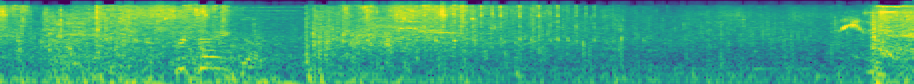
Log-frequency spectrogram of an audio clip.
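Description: Spell-casting effects from the video game Hogwarts Legacy: a dense run of booming blasts and crackling impacts, loud and close, with a final sharp burst near the end.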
